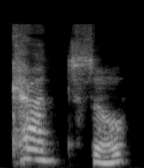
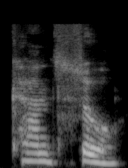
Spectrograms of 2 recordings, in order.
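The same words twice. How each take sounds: First: The stress is on the first syllable. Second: The stress is on the last syllable. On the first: The speaker calls it wrong. "I don't say cancel" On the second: The speaker calls it right. "it is more cancel. So it is the last part that is stressed"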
